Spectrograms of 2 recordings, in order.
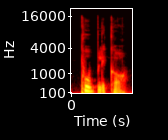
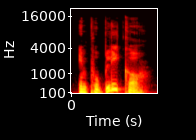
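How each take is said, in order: First: "público" with the stress on the first syllable, PÚ-bli-co; correct stress. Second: "público" misstressed on the middle syllable, pu-BLI-co; wrong stress. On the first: Teacher showing where the stress falls in "público". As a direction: lean on the U in "público". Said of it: "the accent is here over the U". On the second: Teacher demonstrating the misstressed "público" learners get wrong. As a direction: push "público" onto LI as a mistake. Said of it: "If you put it here and said". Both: Shown as a demonstration.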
